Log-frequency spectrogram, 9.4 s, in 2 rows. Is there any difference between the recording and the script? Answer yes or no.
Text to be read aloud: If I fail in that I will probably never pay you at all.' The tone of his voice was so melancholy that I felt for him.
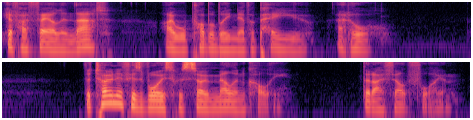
no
